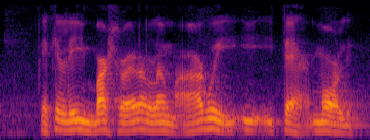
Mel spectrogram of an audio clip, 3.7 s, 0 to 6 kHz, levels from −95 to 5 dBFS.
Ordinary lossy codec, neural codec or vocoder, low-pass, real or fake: none; none; 5.4 kHz; real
